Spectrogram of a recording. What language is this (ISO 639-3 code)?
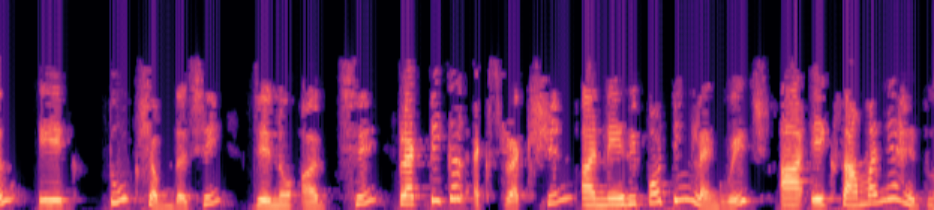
guj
